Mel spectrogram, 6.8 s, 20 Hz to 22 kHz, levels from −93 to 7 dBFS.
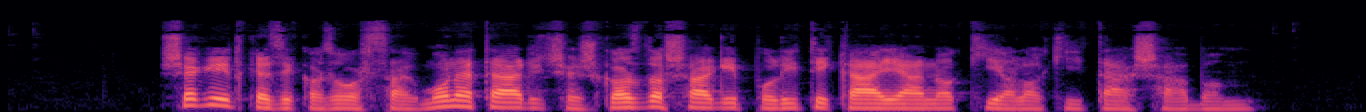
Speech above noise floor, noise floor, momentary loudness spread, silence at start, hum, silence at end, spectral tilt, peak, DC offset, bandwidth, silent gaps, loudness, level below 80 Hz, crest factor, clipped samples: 54 dB; -78 dBFS; 13 LU; 0.8 s; none; 0.55 s; -5.5 dB/octave; -4 dBFS; under 0.1%; 11.5 kHz; none; -24 LUFS; -62 dBFS; 22 dB; under 0.1%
